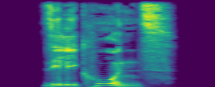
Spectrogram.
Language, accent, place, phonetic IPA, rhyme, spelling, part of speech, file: German, Germany, Berlin, [ziliˈkoːns], -oːns, Silikons, noun, De-Silikons.ogg
- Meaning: genitive singular of Silikon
